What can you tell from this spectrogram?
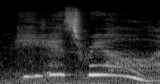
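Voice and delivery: high, slow, awestruck; amazed. A narrator's reading. Santa seeing Harold at last, awestruck. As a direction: let the wonder stretch out.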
